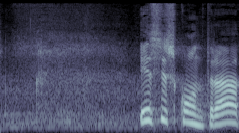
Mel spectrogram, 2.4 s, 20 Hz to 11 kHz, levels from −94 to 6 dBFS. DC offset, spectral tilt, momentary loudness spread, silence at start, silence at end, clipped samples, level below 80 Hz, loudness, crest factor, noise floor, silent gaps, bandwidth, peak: under 0.1%; -5.5 dB/octave; 20 LU; 0 s; 0 s; under 0.1%; -70 dBFS; -21 LUFS; 18 dB; -43 dBFS; none; 10.5 kHz; -6 dBFS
